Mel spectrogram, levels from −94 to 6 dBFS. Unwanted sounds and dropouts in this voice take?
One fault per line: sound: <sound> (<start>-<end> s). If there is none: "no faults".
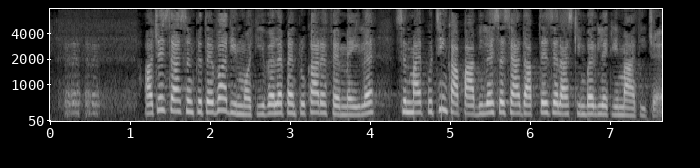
sound: laugh (0.2-0.6 s)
